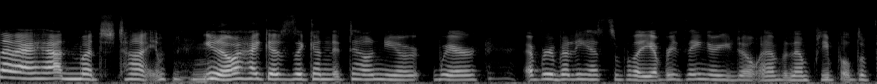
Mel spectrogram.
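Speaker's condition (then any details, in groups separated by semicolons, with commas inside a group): ALS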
